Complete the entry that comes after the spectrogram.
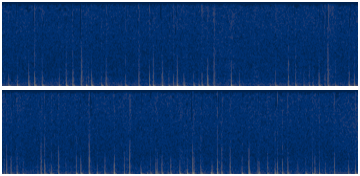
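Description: A thin, round, solid and flat cork board held close to the microphone is scratched with long nails. It makes a rapid, uneven series of short, dull, bassy scratches and taps that stop dead, with almost no brightness and a faint low hum underneath.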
